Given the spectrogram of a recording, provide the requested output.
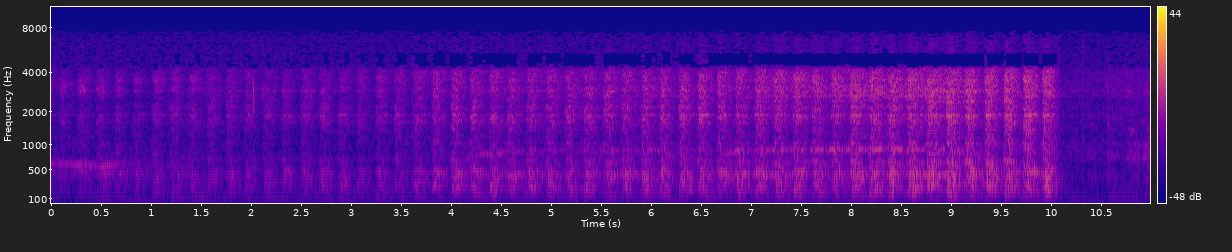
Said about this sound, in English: Hold on. Listen, will you? There you are now. There's the first train. Just hitting the grid. Yes, that'll be her, all right. Sure, she'll be in the cutting in a minute.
